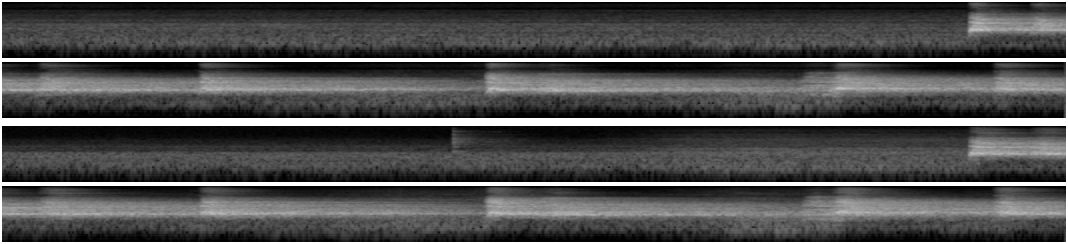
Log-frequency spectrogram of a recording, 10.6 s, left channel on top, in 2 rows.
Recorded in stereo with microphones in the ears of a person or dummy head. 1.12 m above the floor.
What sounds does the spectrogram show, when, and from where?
4.8 s a dog barking: 10° left (ahead or behind), 1.1 m; by 10.5 s 5° left (ahead or behind), 5 m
